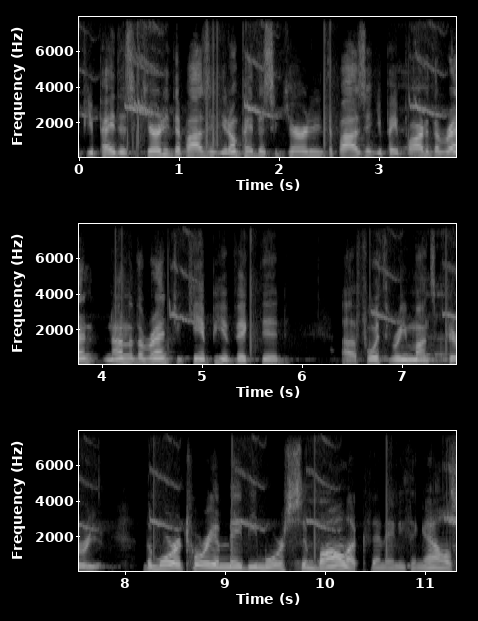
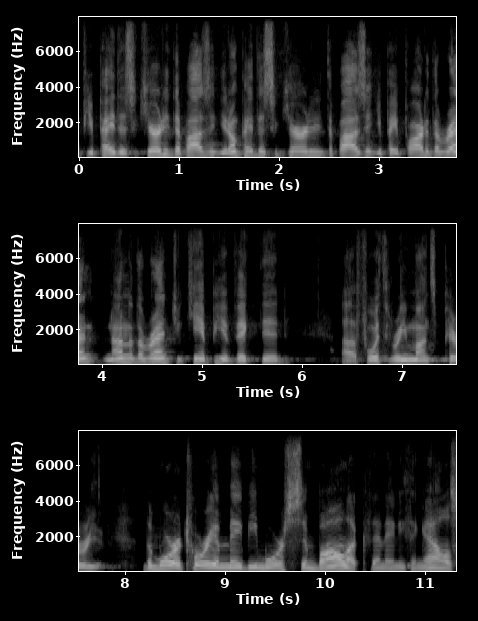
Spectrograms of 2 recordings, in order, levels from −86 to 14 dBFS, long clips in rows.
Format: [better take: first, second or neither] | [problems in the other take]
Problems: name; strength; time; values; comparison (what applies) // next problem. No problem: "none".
second | background sound (Burping, eructation + Fireworks); 19 dB below the speech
